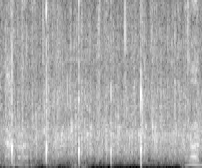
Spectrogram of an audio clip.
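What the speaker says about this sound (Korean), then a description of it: "하나님께 박수." Scattered claps ring out in a church service, a few distinct hand strikes spaced apart over a background murmur, with a voice briefly heard near the end.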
